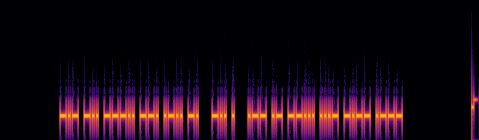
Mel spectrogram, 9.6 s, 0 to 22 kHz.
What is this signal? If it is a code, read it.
Morse code, heard as a keyed tone, about 29 wpm, 700 Hz. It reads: KD8GLN DE WA7VYJ
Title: USA Callsign DE Callsign 30wpm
